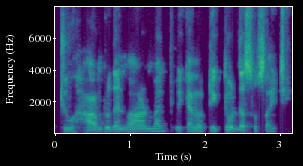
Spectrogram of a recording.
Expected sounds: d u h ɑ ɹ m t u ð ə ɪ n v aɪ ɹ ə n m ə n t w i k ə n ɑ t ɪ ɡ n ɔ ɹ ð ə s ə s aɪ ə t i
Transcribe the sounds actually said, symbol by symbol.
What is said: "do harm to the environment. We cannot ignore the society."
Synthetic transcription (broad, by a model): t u h ɑ ɹ m t u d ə ɪ n v aɪ ɹ ə n m ə n t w i k ə n ɑ t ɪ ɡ n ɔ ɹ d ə s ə s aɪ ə t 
